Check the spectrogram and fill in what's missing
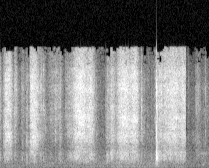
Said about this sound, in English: So I'm going to take just a little bit of sandpaper, and it's very fine sandpaper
